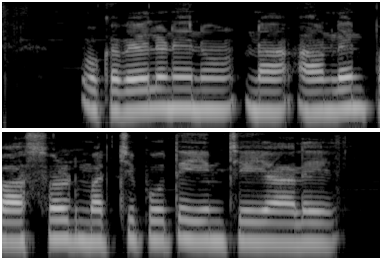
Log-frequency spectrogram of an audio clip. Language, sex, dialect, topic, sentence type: Telugu, male, Telangana, banking, question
